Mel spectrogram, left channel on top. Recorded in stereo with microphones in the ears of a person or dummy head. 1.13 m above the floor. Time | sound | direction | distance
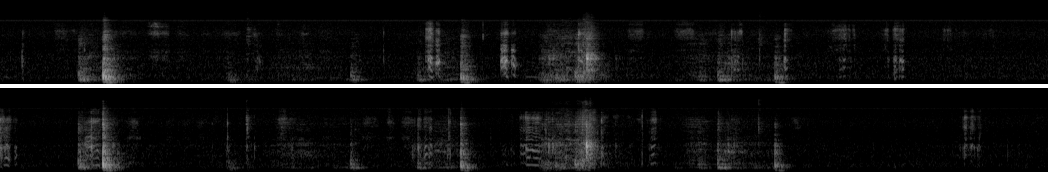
0.8 | a drawer | 45° right (ahead or behind) | 0.9 m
